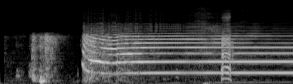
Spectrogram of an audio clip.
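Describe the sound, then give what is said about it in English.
A loud, sustained air horn blast, sounded in the dark by a couple at someone letting their dog foul their yard, starts abruptly after a brief burst of voice and holds a steady, harmonically rich tone for about two seconds, with a short noisy burst near the end. “He's got a megaphone. He's got an air horn, and the couple strikes.”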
